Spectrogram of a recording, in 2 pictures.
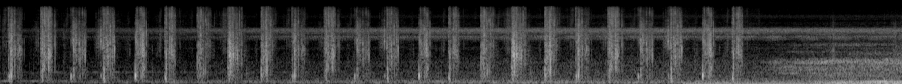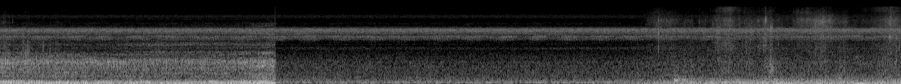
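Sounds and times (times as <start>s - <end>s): crickets chirring: 0.0s - 18.0s
loud low rumble: 6.8s - 11.8s.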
